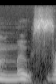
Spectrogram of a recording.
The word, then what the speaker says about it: Moos: My dad and his brother, or our dad and our uncle, decided that they would no longer be a moose. – Right. – A Bullwinkle. M-O-O-S without the E. – Yes. Which in German, to be fair, is pronounced Moos.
